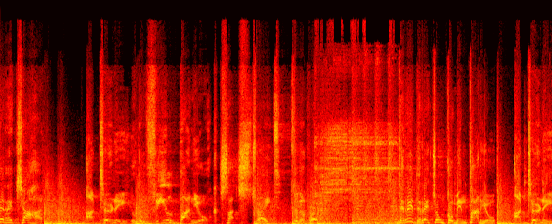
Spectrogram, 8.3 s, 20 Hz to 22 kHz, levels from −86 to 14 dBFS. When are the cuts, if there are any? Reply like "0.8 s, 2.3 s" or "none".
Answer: none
